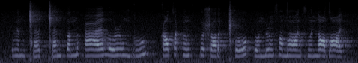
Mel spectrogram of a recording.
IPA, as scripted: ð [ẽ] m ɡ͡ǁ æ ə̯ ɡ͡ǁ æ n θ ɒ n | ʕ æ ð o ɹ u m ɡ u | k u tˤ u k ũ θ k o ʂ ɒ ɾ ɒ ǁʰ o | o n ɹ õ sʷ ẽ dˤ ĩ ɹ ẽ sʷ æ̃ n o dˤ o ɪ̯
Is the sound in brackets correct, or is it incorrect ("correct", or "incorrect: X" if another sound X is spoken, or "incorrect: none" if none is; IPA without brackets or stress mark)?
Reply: correct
